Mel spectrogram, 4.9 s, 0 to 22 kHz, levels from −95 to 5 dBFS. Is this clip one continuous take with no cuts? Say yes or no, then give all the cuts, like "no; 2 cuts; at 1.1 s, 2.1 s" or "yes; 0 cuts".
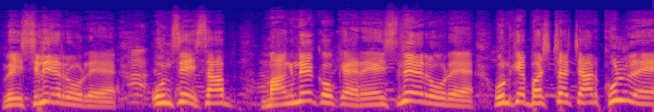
yes; 0 cuts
